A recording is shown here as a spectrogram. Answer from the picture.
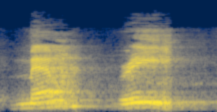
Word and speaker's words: memory: এখানে ওটাকে যদি আমরা ড্রপ করে দিই তাহলে কেমন উচ্চারণ হবে? memory.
